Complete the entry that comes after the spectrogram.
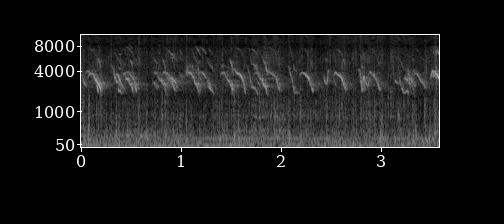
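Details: Chicken chicks peeping: bright, brief, falling chirps repeated in quick succession from a small group, evenly spaced, with a low steady hum and soft rumble beneath.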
